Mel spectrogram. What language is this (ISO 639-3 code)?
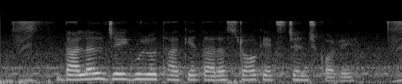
ben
